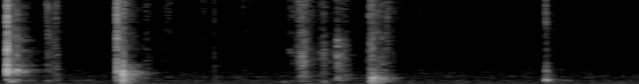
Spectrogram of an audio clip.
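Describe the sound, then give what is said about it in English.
A card being drawn from a deck: a few soft, papery flicks and slides, faint and spaced out, with quiet gaps between them and no talking. “Let me pull one of these cards for you.”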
